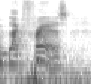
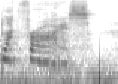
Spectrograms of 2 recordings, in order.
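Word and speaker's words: Blackfriars: said, "Oh, can I buy a ticket to Black Fra?" And they turned to me and they're like, "What? It's called Black Fries."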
